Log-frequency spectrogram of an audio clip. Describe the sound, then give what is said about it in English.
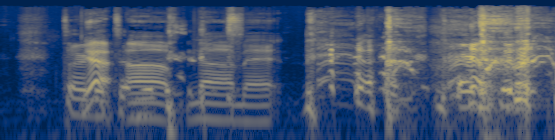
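A harsh coughing fit after inhaling a speck of dust: strained, throaty vocal sounds give way to a run of rough, breathy cough bursts that grow louder toward the end. “Cough has not gone away.”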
